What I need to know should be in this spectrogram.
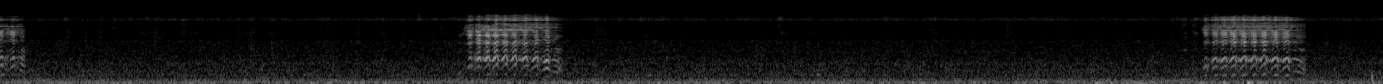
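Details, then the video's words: Loud bleating from a goat out in the snow: two strong, quavering calls about seven seconds apart, each roughly a second long, set against low steady background noise. "Goat at the snow || loud noise goat"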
